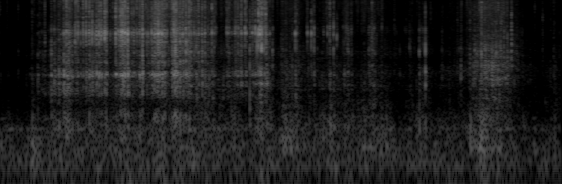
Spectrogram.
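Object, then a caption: Bar soap cut with a blade. A utility knife blade shaves and cuts into the surface of a palm-sized solid orange bar of soap, pre-scored with a cube pattern on one face and held in one hand. It makes a bright, crunchy scraping sound with almost no low end, louder in the first half before trailing off into quieter, irregular scrapes.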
